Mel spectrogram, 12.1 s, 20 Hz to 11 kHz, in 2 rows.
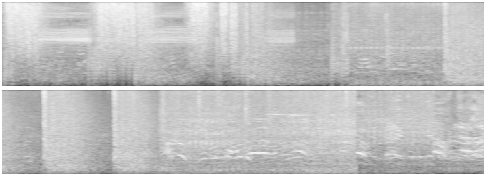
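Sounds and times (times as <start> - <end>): firecrackers banging: 0.0 - 11.4.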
